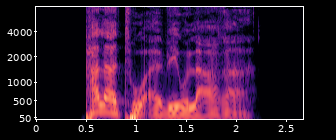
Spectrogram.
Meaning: inflection of palato-alveolar: 1. strong/mixed nominative masculine singular 2. strong genitive/dative feminine singular 3. strong genitive plural
- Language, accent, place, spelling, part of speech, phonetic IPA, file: German, Germany, Berlin, palato-alveolarer, adjective, [ˈpalatoʔalveoˌlaːʁɐ], De-palato-alveolarer.ogg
